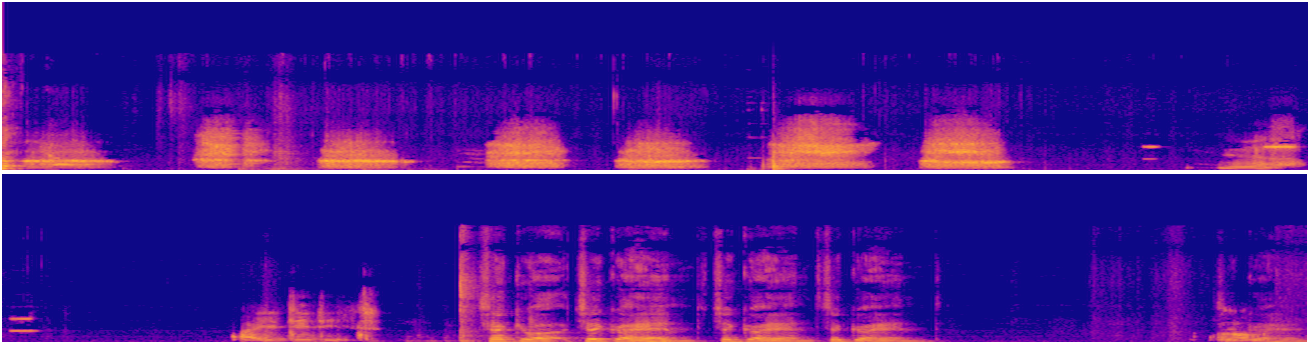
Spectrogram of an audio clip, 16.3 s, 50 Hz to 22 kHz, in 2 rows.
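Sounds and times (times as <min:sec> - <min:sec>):
heavy wheezy breathing in and out through the mouth by a stroke patient: 0:00.0 - 0:06.4
speech: 0:11.2 - 0:14.0.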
